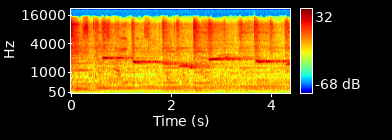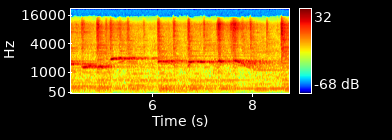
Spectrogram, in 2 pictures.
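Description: A man whistling a melody into a microphone over a strummed acoustic guitar; the whistled tune comes in about half a second in and moves in held notes stepping up and down, ending on a falling glide.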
